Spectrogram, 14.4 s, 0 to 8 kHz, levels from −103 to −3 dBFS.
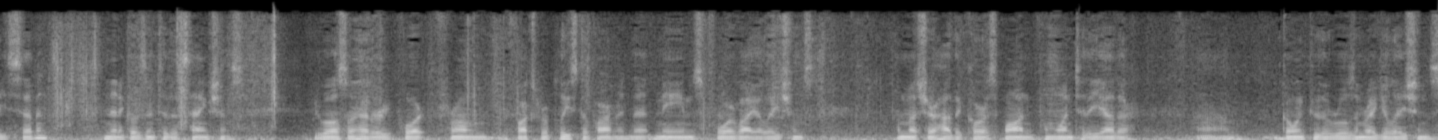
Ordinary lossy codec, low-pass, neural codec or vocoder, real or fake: AAC, 32 kbps; 7.2 kHz; codec, 16 kHz in and 24 kHz out, 1 kbps, XY-Tokenizer; fake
